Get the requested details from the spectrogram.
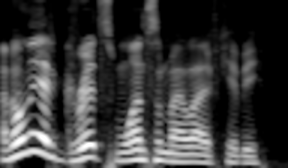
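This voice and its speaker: A man's voice: a little high, sing-song, quick pace, a little mellow, dry recording, clean studio sound. A man hosting a podcast, chatting casually and rambling with lots of fillers and restarts. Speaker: podcast host. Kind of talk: casual chat.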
